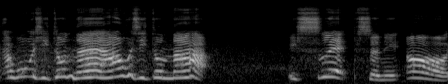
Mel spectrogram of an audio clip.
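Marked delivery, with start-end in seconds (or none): 0.1-2.1 disbelief. Real, not acted. Disbelief at open goal miss.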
